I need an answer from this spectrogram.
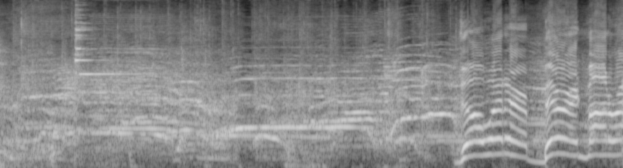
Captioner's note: crowd cheers; bell rings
